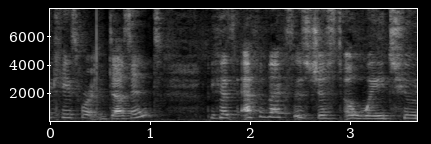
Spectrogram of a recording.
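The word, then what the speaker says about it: f(x): function notation and f parentheses x is actually pronounced as f of x so we don't read it as f parentheses x we read it as f of x in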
